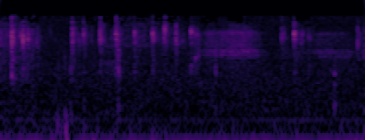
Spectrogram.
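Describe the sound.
Keyboard typing as a book review title is entered on a computer: many quick, irregular clicks, faint and continuous, with no talking.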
